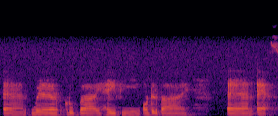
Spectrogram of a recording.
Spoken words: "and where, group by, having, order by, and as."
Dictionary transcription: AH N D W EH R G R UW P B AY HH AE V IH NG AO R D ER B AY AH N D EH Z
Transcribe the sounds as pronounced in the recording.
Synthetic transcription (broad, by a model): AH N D W EH R G R UW P B AY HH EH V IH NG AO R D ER B AY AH N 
